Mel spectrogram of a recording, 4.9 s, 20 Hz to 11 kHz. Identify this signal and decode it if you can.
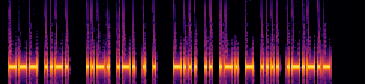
Morse code, heard as a keyed tone, about 34 wpm, 700 Hz. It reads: OF FREE BIRTH.
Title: Sentences from Top 1000 Words - Review Part 5 - 35wpm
